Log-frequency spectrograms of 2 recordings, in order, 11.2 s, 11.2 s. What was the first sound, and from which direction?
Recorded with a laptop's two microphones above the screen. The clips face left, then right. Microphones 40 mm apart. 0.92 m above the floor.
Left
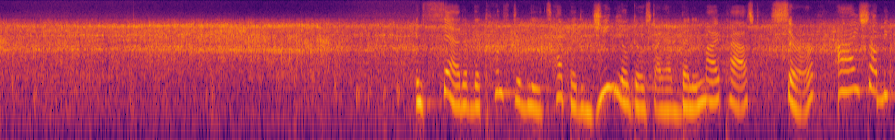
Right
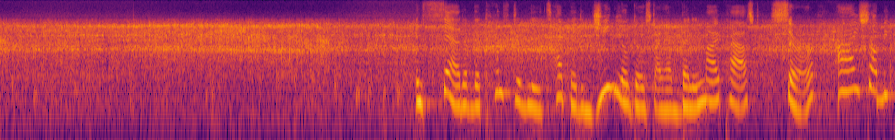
A woman speaking, 5° left (ahead or behind).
